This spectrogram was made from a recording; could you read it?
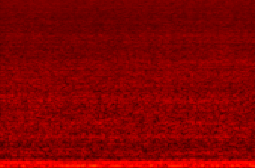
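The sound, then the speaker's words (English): Steady low rumbling ambience of the Stockport Exchange short stay car park in Stockport. A constant deep drone of engines and traffic hum fills the space at an even level, with no voices and no distinct individual events. “Stockport Exchange Short Stay Car Park, of course.”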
